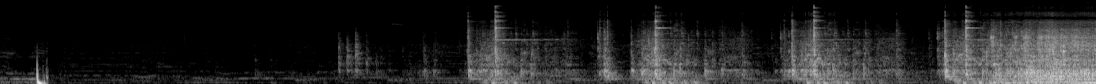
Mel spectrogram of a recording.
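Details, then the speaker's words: Yerf Dog go-kart engine with oil spraying from the spark plug hole: several pull-start bursts, then sharp pops and a short run on starting fluid before it dies. No fuel delivery to the carburetor; runs only on starting fluid. "Oh, stuff flying, smoke coming out, but there we go. We got a little bit of life."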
